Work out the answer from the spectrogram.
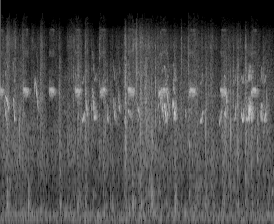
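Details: Clear, evenly pitched high whistles and downward-sliding peeps from three-week-old chicks in a brooder, repeated about every half second, with soft background clicks.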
